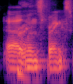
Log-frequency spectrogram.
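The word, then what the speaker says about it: Lisfranc: We know he's, you know, he's got his Liz Frank fracture.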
